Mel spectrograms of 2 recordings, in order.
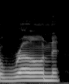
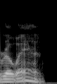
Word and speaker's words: Roan: Sure, Roan. Roan, right? I know. But then it would have to have another N and an E.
